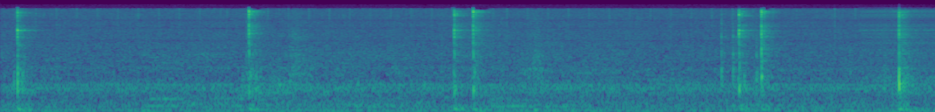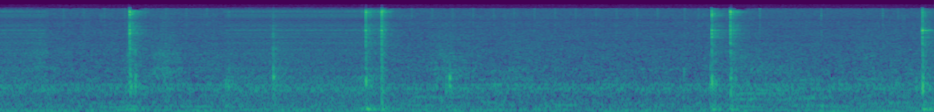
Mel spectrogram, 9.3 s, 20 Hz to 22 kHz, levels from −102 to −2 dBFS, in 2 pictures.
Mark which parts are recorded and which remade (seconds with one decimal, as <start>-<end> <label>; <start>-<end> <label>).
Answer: 0.0-4.3 recorded; 4.3-4.9 remade; 4.9-5.8 recorded; 5.8-6.6 remade; 6.6-9.3 recorded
